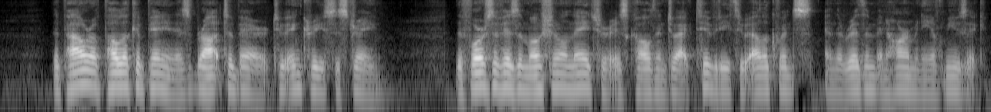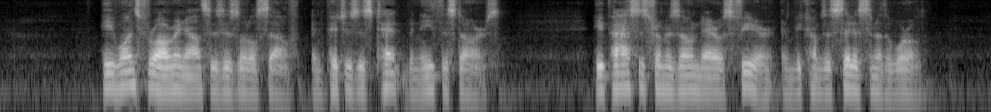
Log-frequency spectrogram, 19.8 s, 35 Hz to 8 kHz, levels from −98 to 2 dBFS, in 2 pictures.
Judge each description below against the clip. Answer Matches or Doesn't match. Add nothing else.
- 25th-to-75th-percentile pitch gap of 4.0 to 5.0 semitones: Doesn't match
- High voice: Doesn't match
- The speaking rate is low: Doesn't match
